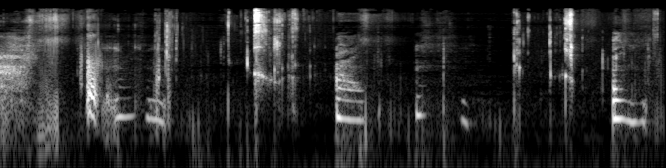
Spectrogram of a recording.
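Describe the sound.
Someone chews and crunches a lollipop, producing a series of sharp, irregular bites and crunches. The sounds come in short bursts separated by near silence, some crisp and louder, others faint.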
